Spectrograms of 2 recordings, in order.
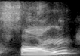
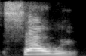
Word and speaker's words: sour: then it's not sorry it's not sore it's sour common error toha this is a very commonly mispronounced word in the english language it's not sar it's sour two syllables sour all right parentheses was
